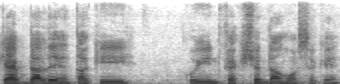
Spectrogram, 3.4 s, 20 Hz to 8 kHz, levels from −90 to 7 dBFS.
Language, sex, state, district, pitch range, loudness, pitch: Hindi, male, Chandigarh, Chandigarh, 140-150 Hz, -20 LUFS, 145 Hz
